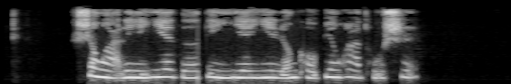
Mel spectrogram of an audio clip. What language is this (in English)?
Chinese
